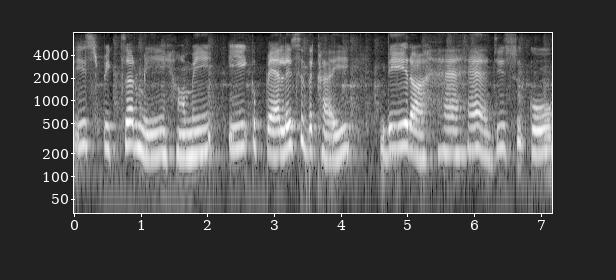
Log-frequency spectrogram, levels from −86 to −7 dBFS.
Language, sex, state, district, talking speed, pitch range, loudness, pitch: Hindi, female, Punjab, Fazilka, 100 wpm, 195-235 Hz, -17 LUFS, 220 Hz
